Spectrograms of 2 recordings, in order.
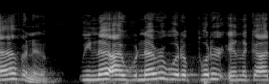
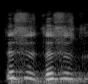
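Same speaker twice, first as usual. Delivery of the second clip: voice breaking; 4 semitones higher, 5 dB quieter than usual. Real, not acted. Upset father, voice breaking.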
